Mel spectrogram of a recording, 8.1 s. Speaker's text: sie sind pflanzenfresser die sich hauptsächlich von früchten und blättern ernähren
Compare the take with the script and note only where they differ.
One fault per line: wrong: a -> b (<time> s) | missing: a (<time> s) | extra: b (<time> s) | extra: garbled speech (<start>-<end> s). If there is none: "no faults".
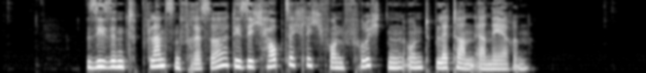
no faults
